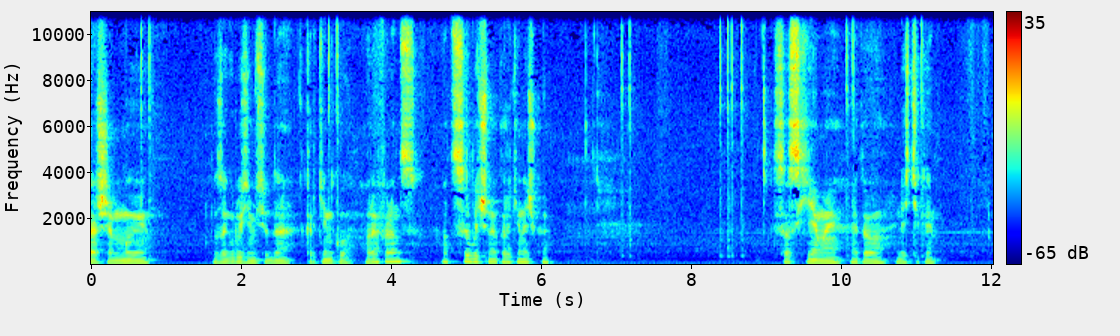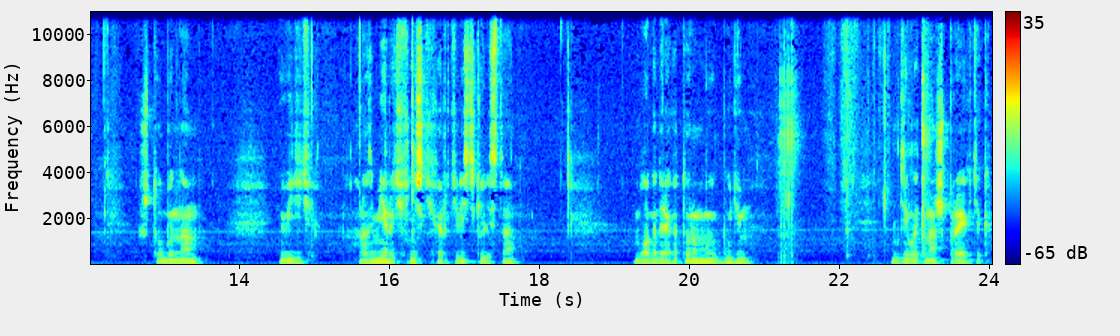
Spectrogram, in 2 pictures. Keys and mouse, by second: 3.2 click, 15.1 click, 16.3-22.3 middle drag.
